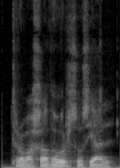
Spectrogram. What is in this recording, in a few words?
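"trabajador social", Spanish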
